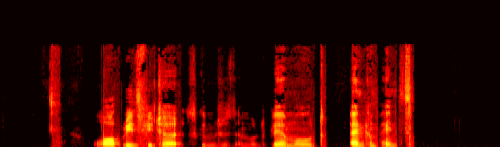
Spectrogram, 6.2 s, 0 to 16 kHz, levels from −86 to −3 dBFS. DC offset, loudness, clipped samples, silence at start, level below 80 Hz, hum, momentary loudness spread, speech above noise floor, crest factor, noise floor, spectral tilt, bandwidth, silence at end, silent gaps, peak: under 0.1%; -28 LUFS; under 0.1%; 0.65 s; -62 dBFS; none; 22 LU; 53 dB; 28 dB; -82 dBFS; -3 dB/octave; 11.5 kHz; 1.1 s; none; -2 dBFS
